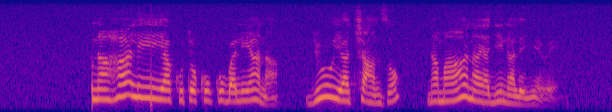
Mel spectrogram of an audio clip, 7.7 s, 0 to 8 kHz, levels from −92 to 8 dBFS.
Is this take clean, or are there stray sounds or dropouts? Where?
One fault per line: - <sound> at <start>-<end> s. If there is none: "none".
- dropout at 1.0-1.2 s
